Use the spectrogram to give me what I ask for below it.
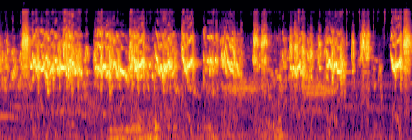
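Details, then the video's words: Budgerigars chatter without pause, a steady stream of high, scratchy chirps and warbled notes that rise and fall quickly. "Budgies Chirping Sounds"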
